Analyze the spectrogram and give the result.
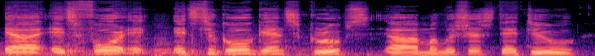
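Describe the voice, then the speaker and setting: A man in an online debate, arguing forcefully and exasperatedly, often restarting his sentences. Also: on the high side, unhurried, noisy background. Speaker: debate participant. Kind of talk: casual live-stream debate.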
